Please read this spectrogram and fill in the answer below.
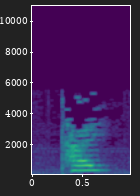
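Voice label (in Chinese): "开" Mandarin Chinese; chinese-flashcards; hsk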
